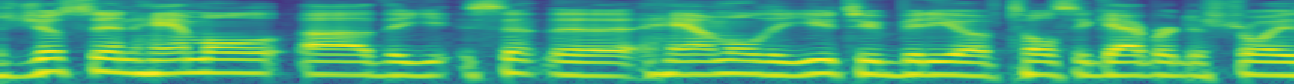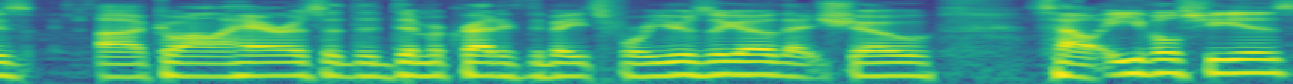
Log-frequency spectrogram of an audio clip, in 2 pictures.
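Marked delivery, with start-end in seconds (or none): none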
